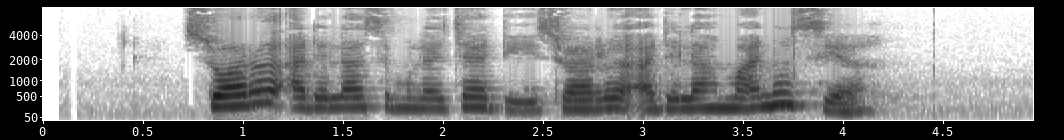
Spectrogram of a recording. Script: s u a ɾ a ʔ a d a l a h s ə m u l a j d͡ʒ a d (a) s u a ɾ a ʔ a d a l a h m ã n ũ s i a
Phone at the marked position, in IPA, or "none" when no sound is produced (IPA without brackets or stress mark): i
